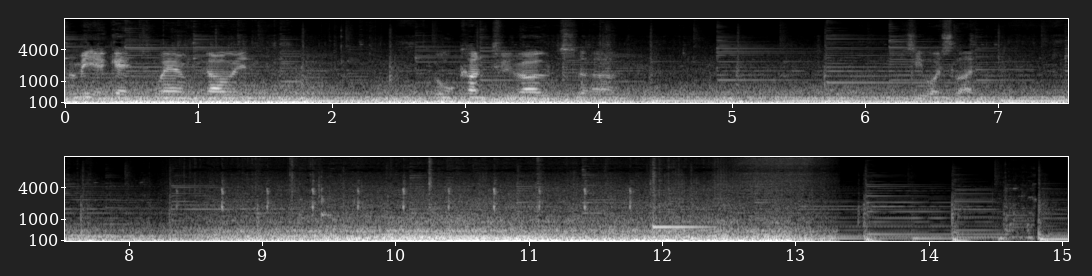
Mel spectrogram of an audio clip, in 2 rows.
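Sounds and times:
road and engine rumble: 0.0 - 13.4
guitar music: 0.0 - 15.0.

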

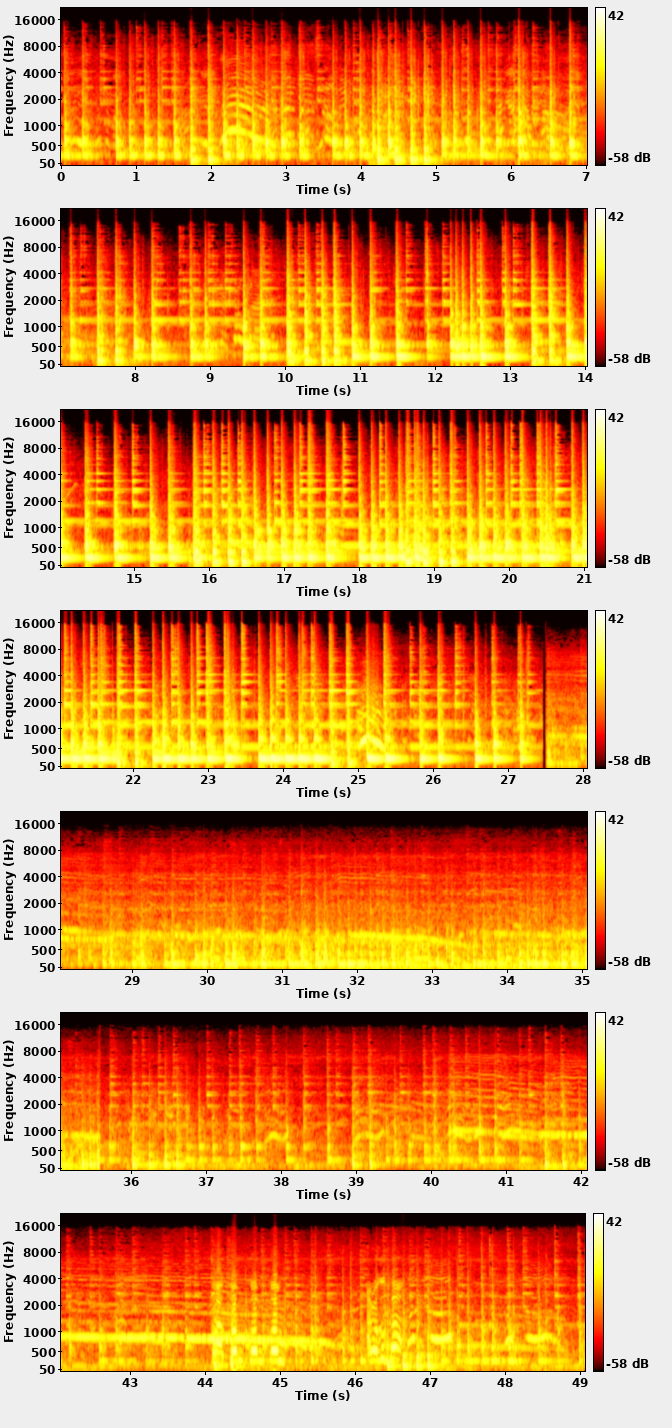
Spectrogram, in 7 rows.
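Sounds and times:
drums beaten with sticks: 0.0 - 49.0.

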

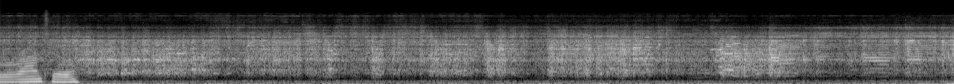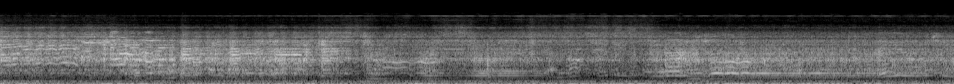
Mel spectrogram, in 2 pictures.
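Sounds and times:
radio broadcast voice: 0.0 - 0.9
radio music: 0.0 - 19.0
radio static: 0.0 - 19.0.

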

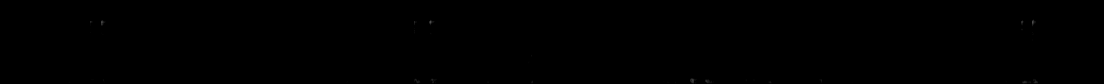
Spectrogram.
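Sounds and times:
computer mouse double-click: 0.9 - 1.2, 4.1 - 4.4, 10.2 - 10.4.

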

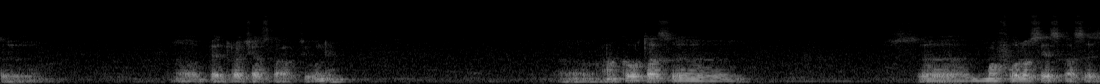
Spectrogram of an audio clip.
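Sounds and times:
man speaking: 0.0 - 0.6, 1.7 - 3.6, 5.6 - 7.5, 8.9 - 11.0.

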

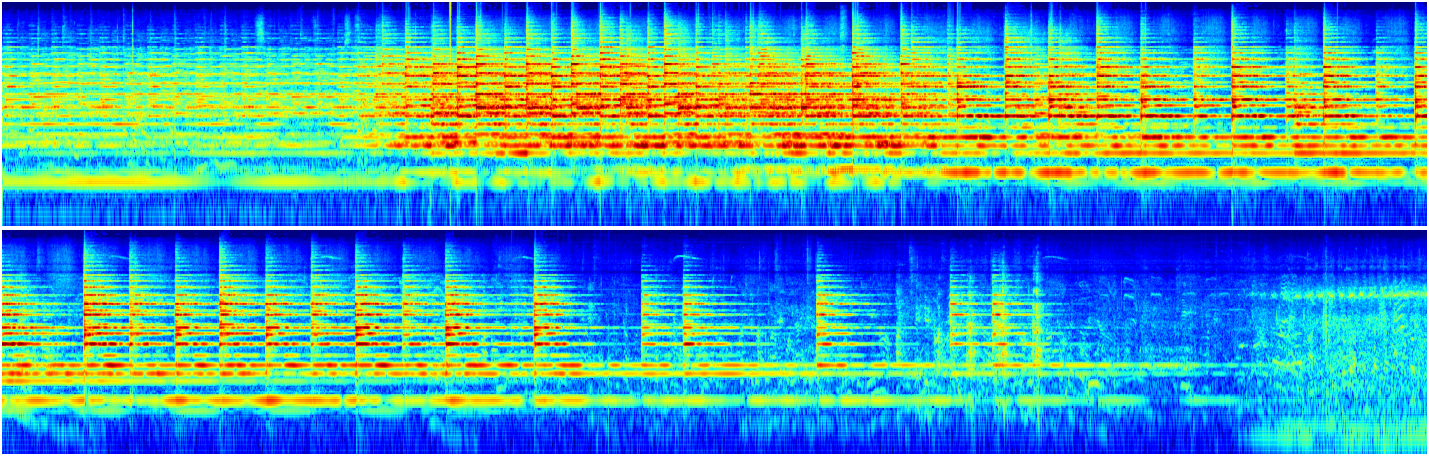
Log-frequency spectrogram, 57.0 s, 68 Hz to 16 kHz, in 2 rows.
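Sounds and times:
church bells ringing: 0.0 - 57.0.

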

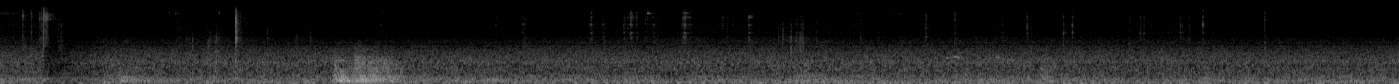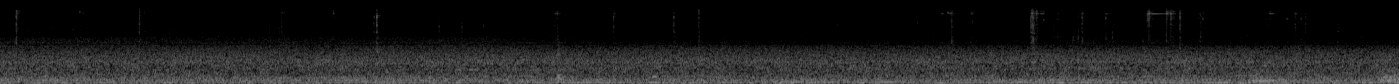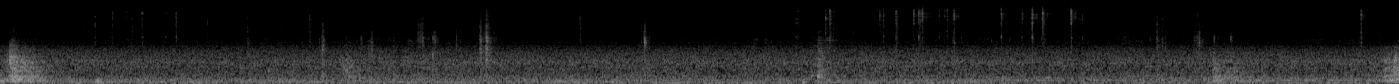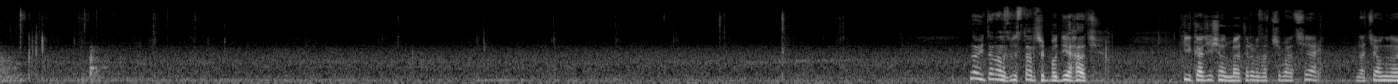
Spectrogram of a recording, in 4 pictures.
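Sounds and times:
metal chain rattles: 5.2 - 9.6, 23.2 - 27.2.

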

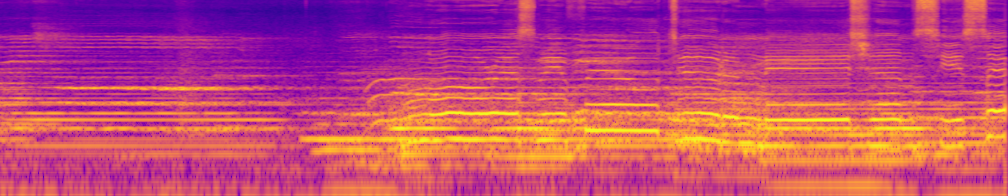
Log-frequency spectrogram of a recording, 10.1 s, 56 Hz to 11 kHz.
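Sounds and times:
choir singing: 0.0 - 10.0.

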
